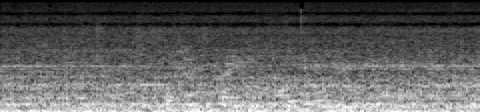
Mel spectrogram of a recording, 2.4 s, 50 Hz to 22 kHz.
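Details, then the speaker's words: Newly installed Weil McLain CGi4 gas boiler replacing an oversized Burnham PV205: after earlier ignition attempts it lights, giving a soft steady fan hum and burner rush with no banging or whistling. Quieter than expected; normal running. "now we have ignition yeah you can hear that you can hear it I thought it would be louder the fan"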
